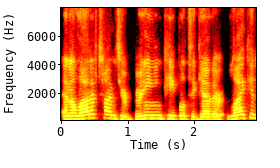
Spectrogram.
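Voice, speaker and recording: A woman with a plain, everyday voice speaks at a moderate pace and medium pitch, with ordinary pitch variation, in a dry, close sound with no echo. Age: 60s. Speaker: therapist. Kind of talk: webinar lecture.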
